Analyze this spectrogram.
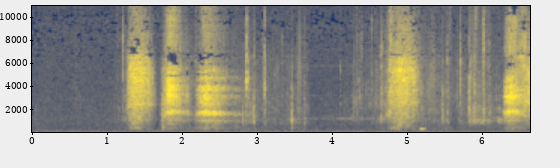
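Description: A woman crying, with several sniffles and sobbing breaths: a cluster about a second in, one more after the middle, and another near the end.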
